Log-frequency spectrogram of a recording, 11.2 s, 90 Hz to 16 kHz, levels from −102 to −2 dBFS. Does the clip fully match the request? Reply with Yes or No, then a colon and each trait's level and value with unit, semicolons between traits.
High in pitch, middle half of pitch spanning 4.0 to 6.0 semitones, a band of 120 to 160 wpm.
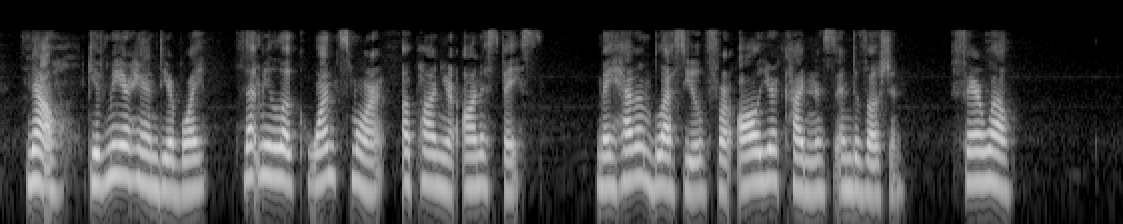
No: high, 220 Hz; average, 3.1 semitones; average, 150 wpm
